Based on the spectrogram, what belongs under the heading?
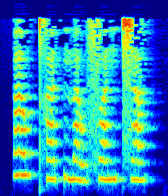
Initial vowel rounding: unrounded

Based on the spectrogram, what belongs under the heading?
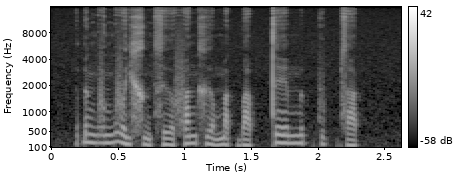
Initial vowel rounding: unrounded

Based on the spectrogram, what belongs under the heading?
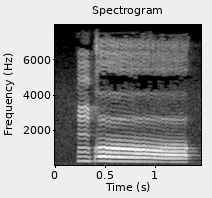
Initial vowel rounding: rounded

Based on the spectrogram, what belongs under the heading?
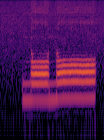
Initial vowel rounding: rounded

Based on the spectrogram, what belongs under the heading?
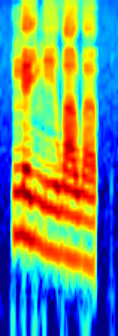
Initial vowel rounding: unrounded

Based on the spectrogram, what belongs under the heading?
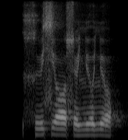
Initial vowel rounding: rounded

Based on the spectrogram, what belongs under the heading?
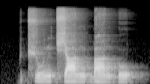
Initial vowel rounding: rounded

